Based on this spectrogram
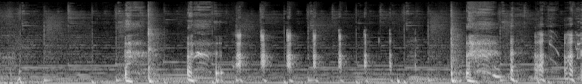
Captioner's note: upbeat music; all laughing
